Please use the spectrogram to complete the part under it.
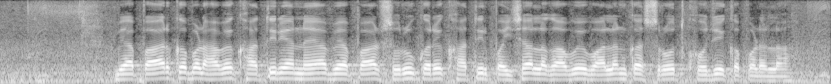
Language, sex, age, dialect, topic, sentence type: Bhojpuri, male, 25-30, Western, banking, statement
